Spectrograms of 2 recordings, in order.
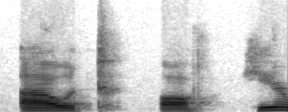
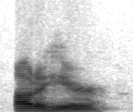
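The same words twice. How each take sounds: First: Each word said fully and apart, "out of here"; slow, careful "out of here" with every word whole; separated words. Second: "out of here" run together as "outta here"; blended words. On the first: Teacher shows students what not to say, unblended "out of here". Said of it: "we don't say". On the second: Teacher shows students the natural cluster, blended "outta here". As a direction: blend "out of here" into one quick natural chunk. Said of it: "we say". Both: Shown as a demonstration.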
